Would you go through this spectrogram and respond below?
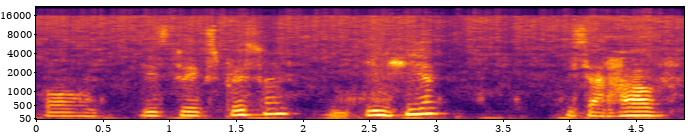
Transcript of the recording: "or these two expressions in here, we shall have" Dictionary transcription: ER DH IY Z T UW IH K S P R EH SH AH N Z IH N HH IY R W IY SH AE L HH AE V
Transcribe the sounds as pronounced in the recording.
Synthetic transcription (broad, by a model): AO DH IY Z T UW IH K S P R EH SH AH N IH N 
